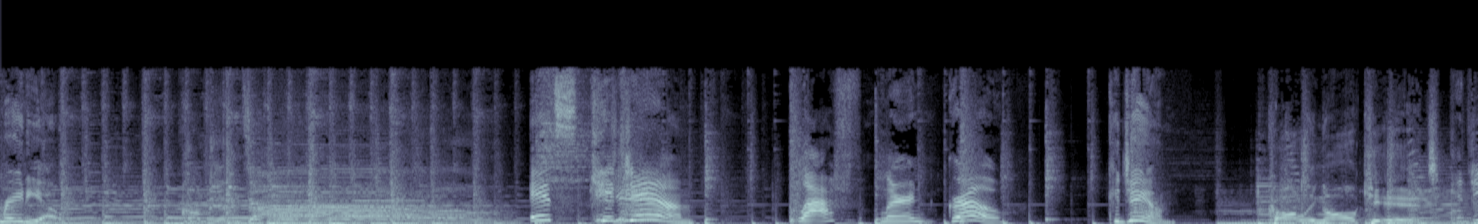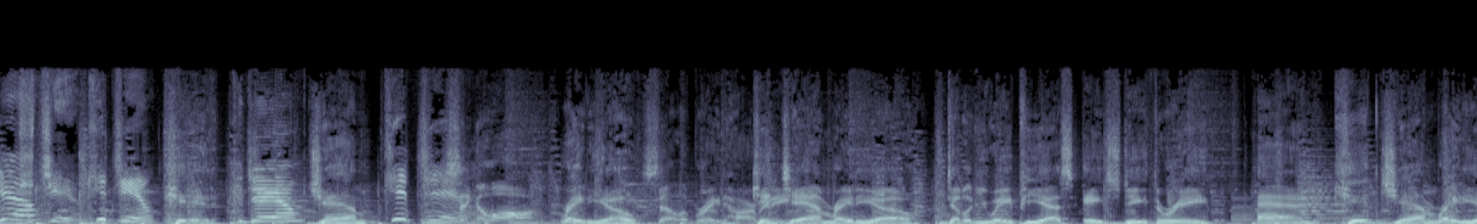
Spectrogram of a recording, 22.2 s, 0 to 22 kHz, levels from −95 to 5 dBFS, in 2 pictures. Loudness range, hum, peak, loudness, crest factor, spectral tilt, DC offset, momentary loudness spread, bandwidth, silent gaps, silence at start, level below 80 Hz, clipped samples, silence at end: 3 LU; none; -6 dBFS; -23 LUFS; 18 dB; -4.5 dB/octave; under 0.1%; 12 LU; 15.5 kHz; none; 0 s; -38 dBFS; under 0.1%; 0 s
